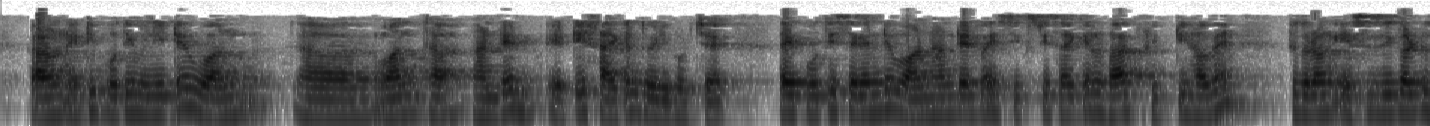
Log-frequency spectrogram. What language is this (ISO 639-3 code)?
ben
